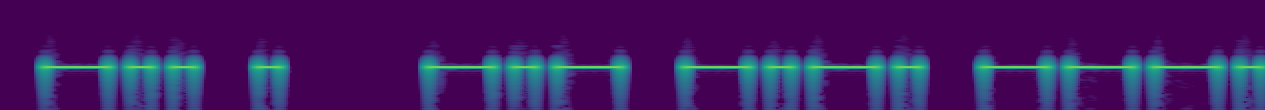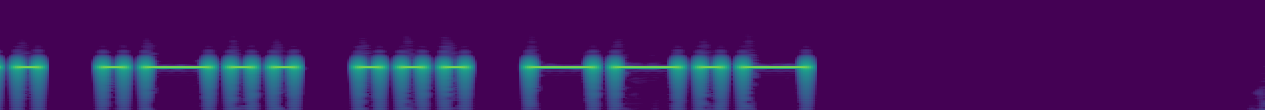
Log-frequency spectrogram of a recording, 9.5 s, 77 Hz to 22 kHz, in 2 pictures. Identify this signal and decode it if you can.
Morse code, heard as a keyed tone, about 15 wpm, 700 Hz. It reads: DE KC8LSQ
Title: USA Callsign DE Callsign - 6 Characters - 15wpm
